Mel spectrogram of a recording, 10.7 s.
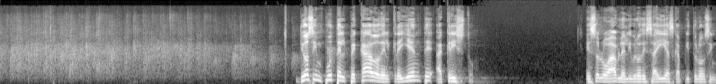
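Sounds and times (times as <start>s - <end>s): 
audience applause: 0.0s - 4.6s
speech: 4.4s - 7.2s, 8.8s - 10.7s.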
